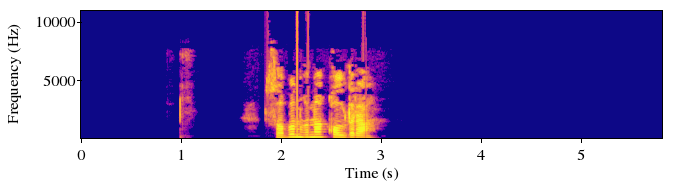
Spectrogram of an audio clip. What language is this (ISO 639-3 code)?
tat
